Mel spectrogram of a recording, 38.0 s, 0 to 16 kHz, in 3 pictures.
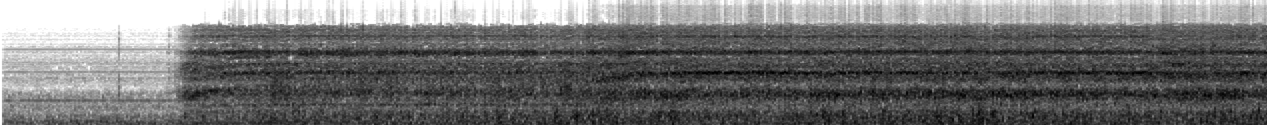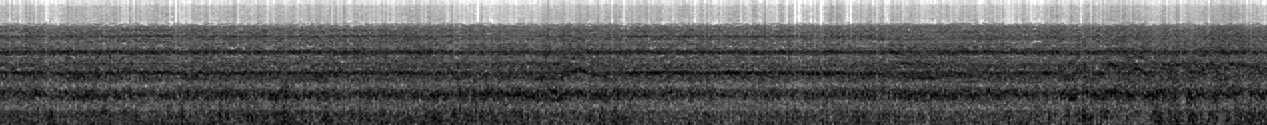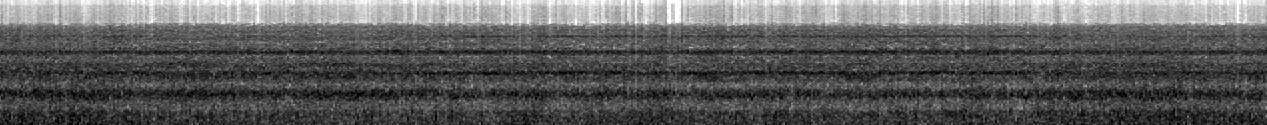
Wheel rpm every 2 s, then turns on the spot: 0, 140, 160, 210, 230, 230, 220, 220, 230, 230, 230, 230, 250, 230, 230, 230, 230, 230, 220.
none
